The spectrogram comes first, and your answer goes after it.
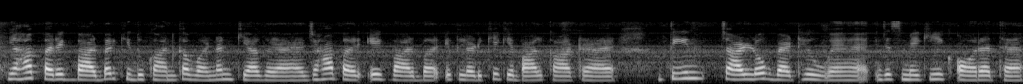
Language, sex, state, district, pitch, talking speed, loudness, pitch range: Hindi, female, Uttar Pradesh, Etah, 220 Hz, 185 wpm, -18 LUFS, 200-240 Hz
